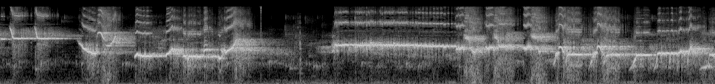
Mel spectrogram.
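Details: Excited white-rumped shama pouring out loud, varied song, with ringing whistles, sliding notes and a sustained clear whistle in the middle, delivered with barely a break.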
